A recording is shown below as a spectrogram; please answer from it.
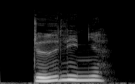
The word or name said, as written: dødlinje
